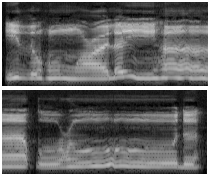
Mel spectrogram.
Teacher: دال کے اوپر ٹو پیش بھی پڑھنی ہے اور واو کے ساتھ بھی جوائن کرنا ہے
